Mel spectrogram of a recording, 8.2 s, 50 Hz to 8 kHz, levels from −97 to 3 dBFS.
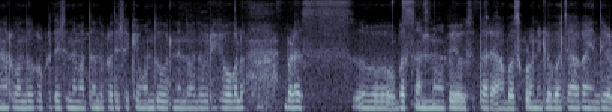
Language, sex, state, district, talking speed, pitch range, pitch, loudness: Kannada, female, Karnataka, Raichur, 175 wpm, 175-180 Hz, 180 Hz, -35 LUFS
